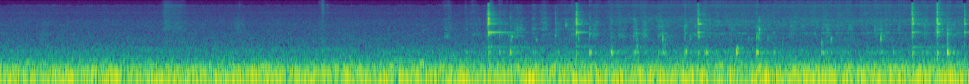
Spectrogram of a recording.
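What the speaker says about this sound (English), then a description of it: "Well, it started bubbling again." A liquid bubbles and fizzes during a cold, endothermic chemical reaction that gives off a colorless, odorless gas, with soft steady fizzing under light glassy clinks and taps that grow busier in the second half.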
